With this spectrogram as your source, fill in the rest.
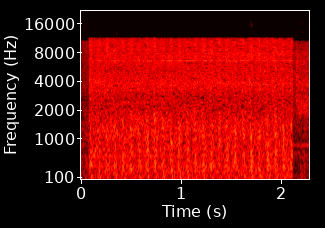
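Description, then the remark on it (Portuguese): A Military Police air unit helicopter's rotor beats in a steady, rapid thumping under a loud, constant engine roar, with no voices, before the noise dips slightly at the very end; the helicopter takes a rescued two-month-old baby from a rural area to hospital. “No colo da avó, a criança foi colocada no helicóptero da PM e encaminhada para o hospital.”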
